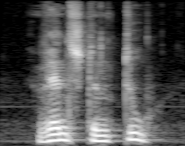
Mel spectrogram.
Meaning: inflection of toewensen: 1. plural past indicative 2. plural past subjunctive
- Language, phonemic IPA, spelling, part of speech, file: Dutch, /ˈwɛnstə(n) ˈtu/, wensten toe, verb, Nl-wensten toe.ogg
